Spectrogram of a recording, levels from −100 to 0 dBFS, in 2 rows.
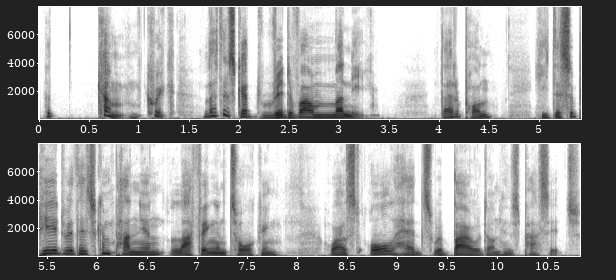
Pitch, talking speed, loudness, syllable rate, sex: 150 Hz, 150 wpm, -21 LUFS, 4.9 syllables/s, male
